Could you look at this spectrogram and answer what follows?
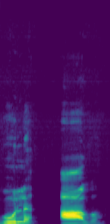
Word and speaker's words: गुलाब: तो पाकिस्तान ने किया है और इसका सही उसने उच्चारण किया है गुल आब। तो इसको मिला करके मतलब जो है गुलाब बोला जा रहा है।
